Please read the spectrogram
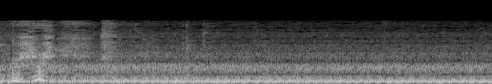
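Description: A heavy vehicle's engine running steadily, a low even drone. Near the start, a brief pitched sound falls steeply away.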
